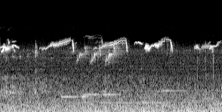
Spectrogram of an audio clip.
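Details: Bald eagle nest with chicks: sliding high whistles, several long upward-bending notes followed by short chirps, against faint background noise.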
